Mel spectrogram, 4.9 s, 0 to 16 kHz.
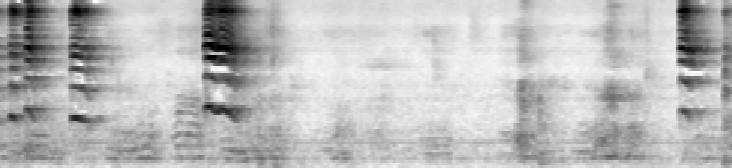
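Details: Quiet indoor moments with a 13-day-old Papillon boy puppy: a few sharp, high squeaks at the start, in the middle and near the end, with soft, muffled rustling and low sounds between them.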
